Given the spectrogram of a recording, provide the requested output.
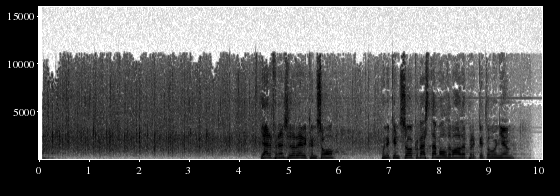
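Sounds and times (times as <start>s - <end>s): audience applauding: 0.1s - 8.0s.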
